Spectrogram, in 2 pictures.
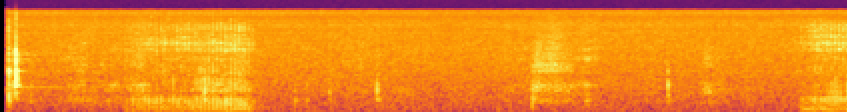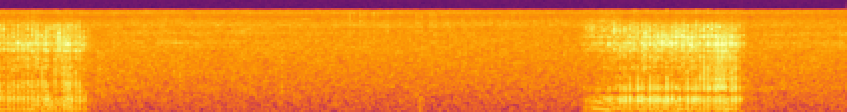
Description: Munson snoring loudly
